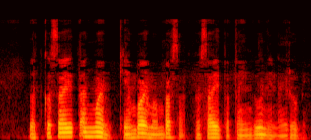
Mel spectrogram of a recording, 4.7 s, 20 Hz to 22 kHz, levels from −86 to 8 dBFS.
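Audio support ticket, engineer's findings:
HE-AAC compression, throughout. Treble present but synthetic, with nothing above 12.3 kHz. S sounds gritty and lispy, top end metallic, damage plainly audible. Likely cause: HE-AAC encode at low rate, sound fits around 16 kbps. Upper band rebuilt by copying lower speech bands upward under a coarse envelope, so harmonics misalign across the crossover.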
